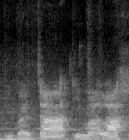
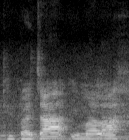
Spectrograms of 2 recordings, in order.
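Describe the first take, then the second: No difference in how they are said.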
